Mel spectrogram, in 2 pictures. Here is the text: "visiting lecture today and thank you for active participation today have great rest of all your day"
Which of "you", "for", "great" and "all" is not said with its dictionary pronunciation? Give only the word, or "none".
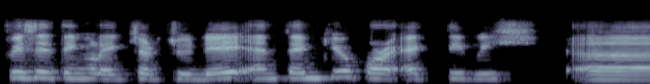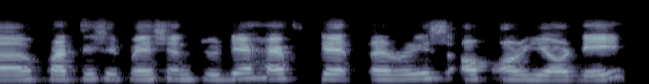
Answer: great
